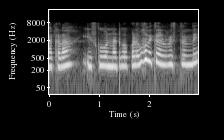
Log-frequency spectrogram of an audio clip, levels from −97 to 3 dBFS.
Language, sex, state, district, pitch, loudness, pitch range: Telugu, female, Andhra Pradesh, Krishna, 300 Hz, -17 LUFS, 275-320 Hz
